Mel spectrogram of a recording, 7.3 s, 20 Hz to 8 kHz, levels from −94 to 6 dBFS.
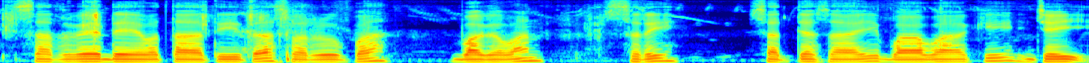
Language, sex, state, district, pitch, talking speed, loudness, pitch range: Telugu, male, Andhra Pradesh, Sri Satya Sai, 115 Hz, 80 wpm, -18 LUFS, 105-135 Hz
